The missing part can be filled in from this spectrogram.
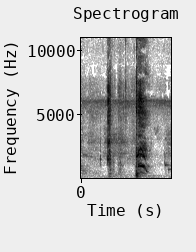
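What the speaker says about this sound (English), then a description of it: "I just wish I knew why I can't quit coughing" Two short, harsh coughs about half a second apart, close and fairly loud, with quiet between them.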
